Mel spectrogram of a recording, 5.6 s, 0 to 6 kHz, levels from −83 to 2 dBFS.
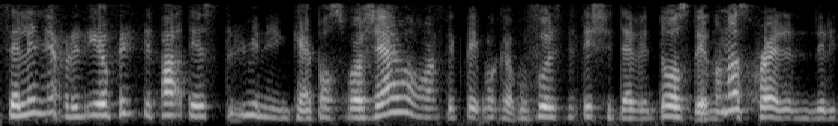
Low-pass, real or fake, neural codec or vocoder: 5.4 kHz; fake; codec, 16 kHz in and 24 kHz out, 0.4 kbps, LongCat-Audio-Codec, fine tuned four codebook decoder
